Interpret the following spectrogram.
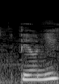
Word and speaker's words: Peony: Pour les téléviseurs de marque Peony, comme ça se prononce, mais sauf que ça a un Y à la fin.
